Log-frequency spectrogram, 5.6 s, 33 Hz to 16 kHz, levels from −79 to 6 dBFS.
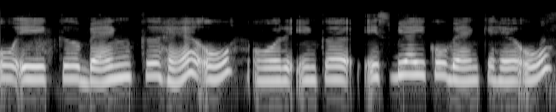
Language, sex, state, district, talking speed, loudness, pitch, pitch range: Marwari, female, Rajasthan, Nagaur, 140 wpm, -15 LUFS, 205 Hz, 190-235 Hz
